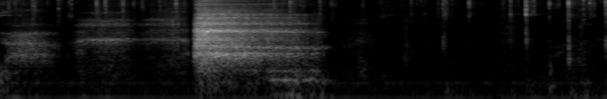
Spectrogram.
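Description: A person's long exhaled sigh about two seconds in, fading away over about a second, after softer breathy sounds. A few faint laptop keyboard taps follow near the end.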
